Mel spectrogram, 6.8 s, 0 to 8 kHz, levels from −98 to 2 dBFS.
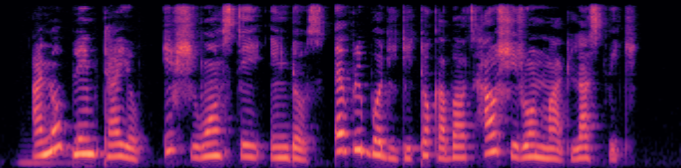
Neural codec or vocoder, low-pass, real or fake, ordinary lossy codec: none; 7.2 kHz; real; none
